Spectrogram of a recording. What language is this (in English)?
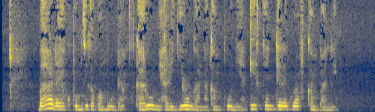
Swahili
